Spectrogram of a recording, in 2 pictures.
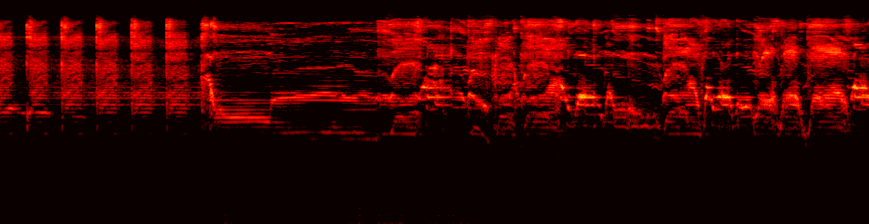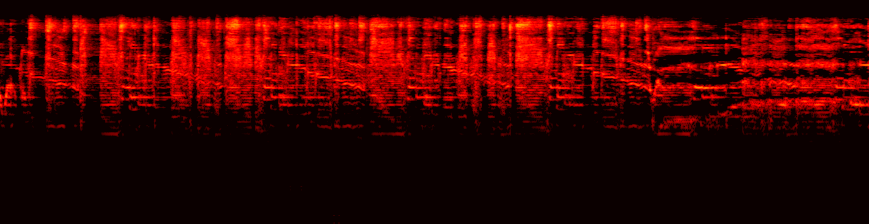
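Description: Electronic music from a phone's small speaker, thin and without bass, its tone shaped by the phone being played like a harmonica. A fast pulsing beat opens, held notes follow for a few seconds, then a denser, faster rhythm comes in about halfway through.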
